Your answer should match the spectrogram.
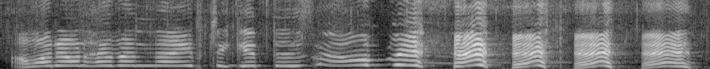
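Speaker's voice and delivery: high, breathless delight over a tiny prop; gushing as she unwraps the pickaxe; giddy excitement. Real, not acted. Opening her movie prop pickaxe, high giddy gushing. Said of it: "I'm so excited".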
